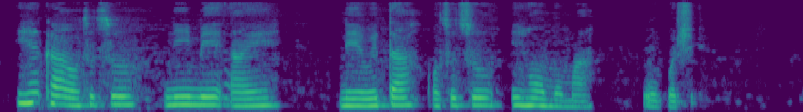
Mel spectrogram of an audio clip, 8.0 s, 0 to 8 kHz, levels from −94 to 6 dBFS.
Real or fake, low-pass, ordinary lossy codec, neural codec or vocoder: real; 7.2 kHz; none; none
